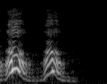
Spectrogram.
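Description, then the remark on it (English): A dog named Bobbik barks along during a rest on a grassy bank, two clear woofs in quick succession with a rising-then-falling pitch, heard alone with no other sounds. “Didi hummed a song and Bobbik barked along.”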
